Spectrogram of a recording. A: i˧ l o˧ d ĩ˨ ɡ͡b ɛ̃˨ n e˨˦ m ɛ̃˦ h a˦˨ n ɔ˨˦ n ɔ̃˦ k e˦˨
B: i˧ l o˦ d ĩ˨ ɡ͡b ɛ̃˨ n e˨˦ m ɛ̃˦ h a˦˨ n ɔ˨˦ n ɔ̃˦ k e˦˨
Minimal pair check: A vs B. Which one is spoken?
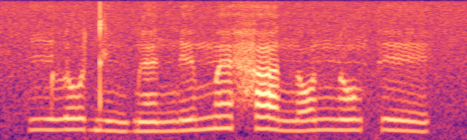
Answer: A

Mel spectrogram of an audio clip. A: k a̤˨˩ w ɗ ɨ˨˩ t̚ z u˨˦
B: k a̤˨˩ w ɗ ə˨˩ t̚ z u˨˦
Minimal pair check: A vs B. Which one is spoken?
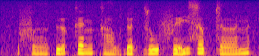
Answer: B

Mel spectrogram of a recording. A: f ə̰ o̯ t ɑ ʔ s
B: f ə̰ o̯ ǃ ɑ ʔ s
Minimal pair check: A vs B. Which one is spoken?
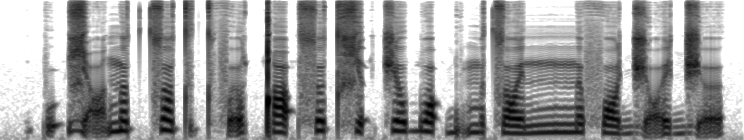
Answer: B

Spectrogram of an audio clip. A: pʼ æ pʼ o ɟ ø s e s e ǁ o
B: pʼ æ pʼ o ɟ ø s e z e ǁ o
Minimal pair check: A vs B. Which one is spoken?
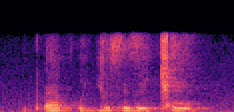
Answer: B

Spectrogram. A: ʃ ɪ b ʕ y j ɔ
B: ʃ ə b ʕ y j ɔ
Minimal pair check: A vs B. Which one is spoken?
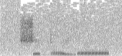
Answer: A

